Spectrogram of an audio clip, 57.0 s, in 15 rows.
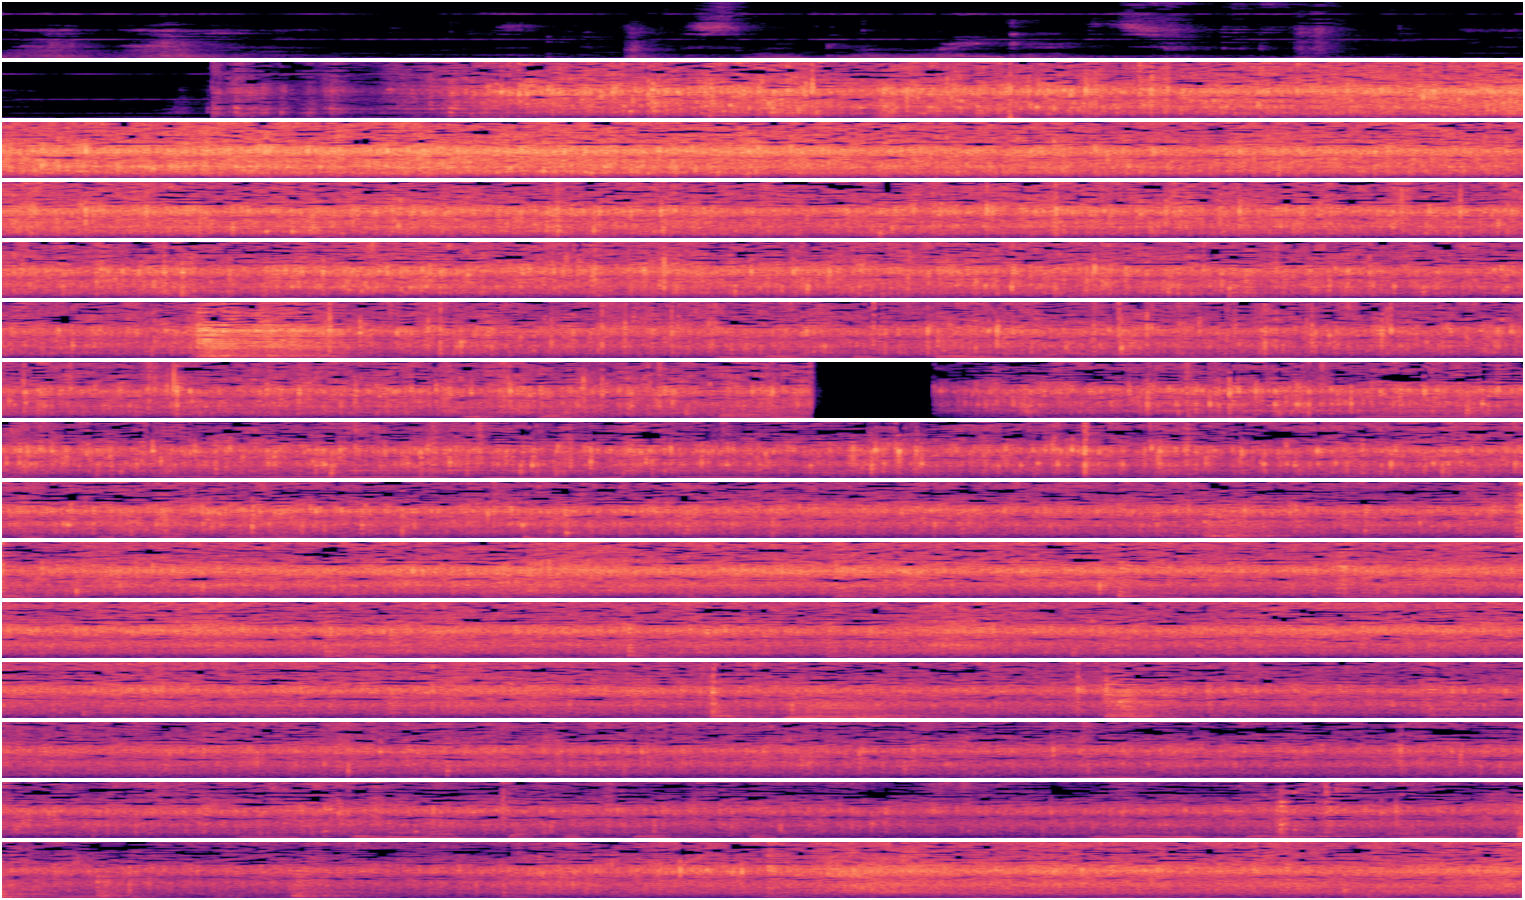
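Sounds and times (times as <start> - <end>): crabs sizzling in hot oil: 4.4 - 57.0
spatula scraping and knocking pan: 33.3 - 41.1.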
